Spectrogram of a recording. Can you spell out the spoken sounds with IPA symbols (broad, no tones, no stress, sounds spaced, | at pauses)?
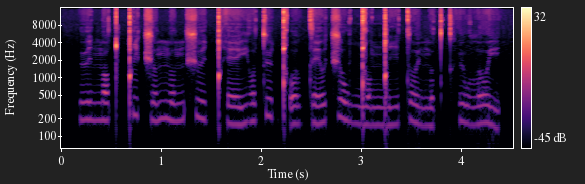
ʉ i̯ n ɔ t ǃ i t͡ʃ ʊ n ʊ n ʃ ʉ i̯ ǃʰ e j ʊ t ʉ ǃʼ o l t e u̯ t͡ʃ o w ŋ͡ǃ o ŋ͡ǃ i t ʊ y̯ n ʊ t kʰ ʉ w l ʊ j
